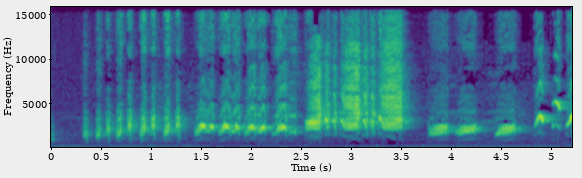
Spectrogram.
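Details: Whambie song of harsh squawky notes and repeated whistled chirps, a loud noisy burst in the middle, ending with high bright rising whistles.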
